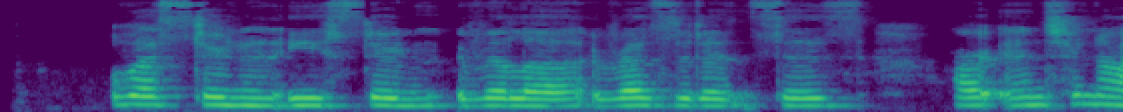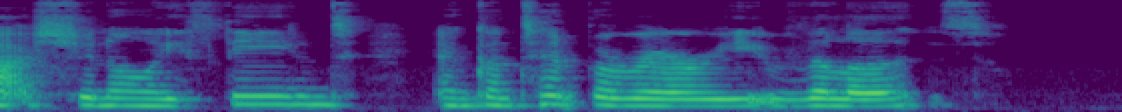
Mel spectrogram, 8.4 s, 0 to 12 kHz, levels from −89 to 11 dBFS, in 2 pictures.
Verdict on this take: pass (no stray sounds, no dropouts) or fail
pass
